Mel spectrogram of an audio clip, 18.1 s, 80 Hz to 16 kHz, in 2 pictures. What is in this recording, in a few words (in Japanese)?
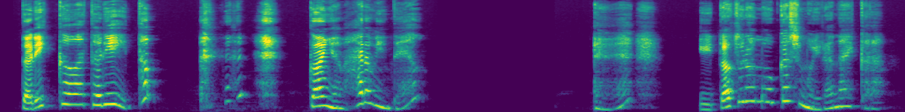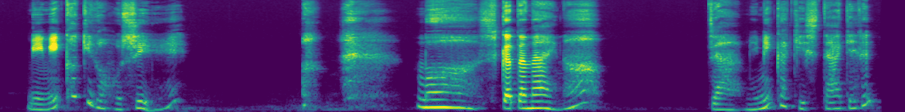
ハロウィン耳かき, ASMR; ハロウィン耳かき2017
